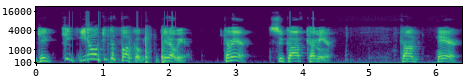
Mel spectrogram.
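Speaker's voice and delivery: high, insistent scolding commands; calling the dog. Real, not acted. Owner orders his dog over, insistent calling. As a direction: summon a disobedient pet, impatiently.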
